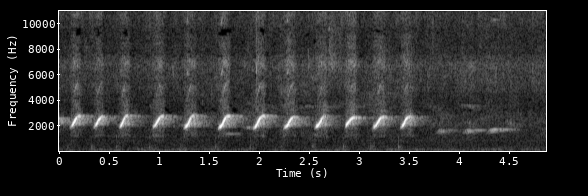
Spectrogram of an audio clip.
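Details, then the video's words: During a breeding pairing, a long-tailed white-rumped shama repeats a bright rising whistle about eleven times in quick succession, then gives a few softer, lower whistled notes. "PROSES PENJODOHAN MURAI BATU EKOR PANJANG"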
